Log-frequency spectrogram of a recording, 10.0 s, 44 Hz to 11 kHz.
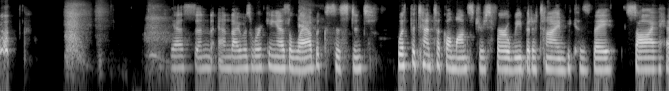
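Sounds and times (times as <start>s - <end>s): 
loud sneeze caused by dust in a tunnel: 1.0s - 1.6s
person catching breath: 1.0s - 1.6s, 2.2s - 2.6s
speech: 2.6s - 10.0s.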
